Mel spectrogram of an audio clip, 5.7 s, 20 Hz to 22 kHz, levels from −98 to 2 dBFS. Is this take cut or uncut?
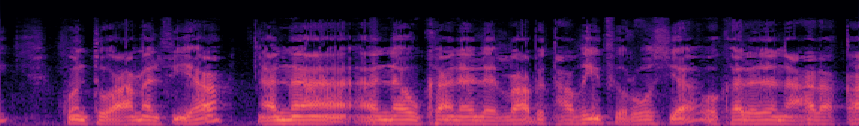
cut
